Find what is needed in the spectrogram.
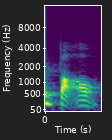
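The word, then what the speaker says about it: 堡: For example, 六宝茶, the character Bao, when used as a place name, should be pronounced as Pu. But it's too obscure now. So 六宝茶 it is.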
